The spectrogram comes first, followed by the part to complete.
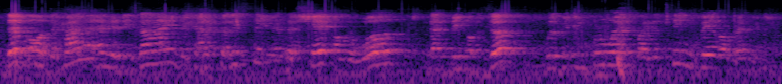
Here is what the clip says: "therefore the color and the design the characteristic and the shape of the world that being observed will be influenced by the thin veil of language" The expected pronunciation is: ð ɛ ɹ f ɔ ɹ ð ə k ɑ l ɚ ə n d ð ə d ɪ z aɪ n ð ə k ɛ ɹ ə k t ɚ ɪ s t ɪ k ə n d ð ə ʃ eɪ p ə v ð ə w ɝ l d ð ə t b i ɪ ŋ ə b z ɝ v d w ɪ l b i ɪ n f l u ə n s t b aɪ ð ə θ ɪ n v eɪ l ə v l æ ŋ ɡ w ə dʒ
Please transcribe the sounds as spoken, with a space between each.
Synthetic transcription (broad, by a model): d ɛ f ɔ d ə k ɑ ɚ ə n d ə d ɪ z aɪ n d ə k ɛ ɹ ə k t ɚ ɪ s t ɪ k ə n d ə ʃ eɪ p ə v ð ə w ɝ l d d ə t b i ɪ ŋ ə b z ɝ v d w ɪ l b i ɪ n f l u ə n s b aɪ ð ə t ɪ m v eɪ l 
